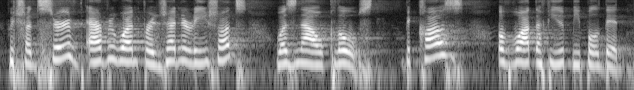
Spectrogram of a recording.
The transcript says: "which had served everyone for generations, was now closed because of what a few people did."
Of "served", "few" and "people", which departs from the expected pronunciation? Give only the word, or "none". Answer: none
